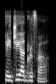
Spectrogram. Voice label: "Hagiographer", Indian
